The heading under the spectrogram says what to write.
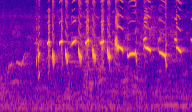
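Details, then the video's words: Oriental magpie-robin calling a rival with a clean, rapid string of clear whistled notes, each slurring downward, repeated steadily for about two seconds. "SUARA KACER MEMANGGIL LAWAN"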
